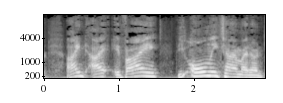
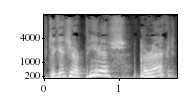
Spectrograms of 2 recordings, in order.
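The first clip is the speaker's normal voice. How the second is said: put-on old-timey salesman; 11 semitones higher than usual. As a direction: sell it like a wagon medicine man. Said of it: "And he goes".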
